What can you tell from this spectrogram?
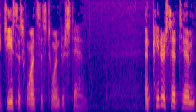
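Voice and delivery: normal talking voice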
